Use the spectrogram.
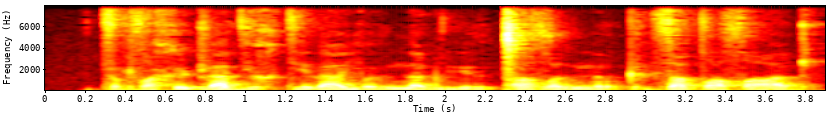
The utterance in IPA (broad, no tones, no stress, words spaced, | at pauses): tʲɯɖzˤɐxʏɖ ladʲox tʲɛla jornaɖ rʲurǀɛzˤʏr nordˤɐɖsʲɯ tˤusˤaɖ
